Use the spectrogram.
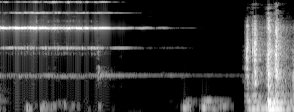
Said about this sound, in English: I could hear voices behind the door. I rang the bell.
